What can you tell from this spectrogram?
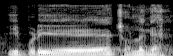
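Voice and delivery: ordinary delivery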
